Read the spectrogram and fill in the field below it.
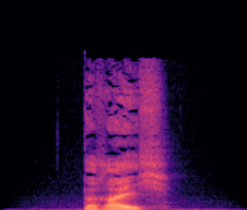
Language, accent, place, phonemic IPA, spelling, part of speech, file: German, Germany, Berlin, /bəˈʁaɪ̯ç/, Bereich, noun, De-Bereich.ogg
- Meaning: 1. area, realm, range, scope 2. course of study or domain of knowledge or practice; field 3. region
